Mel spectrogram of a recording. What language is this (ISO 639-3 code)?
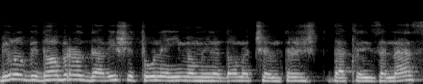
hrv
